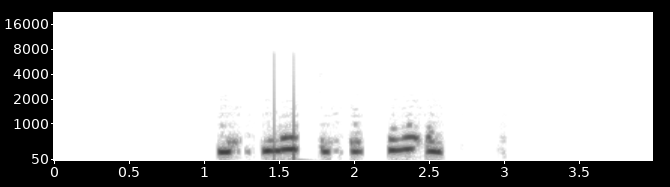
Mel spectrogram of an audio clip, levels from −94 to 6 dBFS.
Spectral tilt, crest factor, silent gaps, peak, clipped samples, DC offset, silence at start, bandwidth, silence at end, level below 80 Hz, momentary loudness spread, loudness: -10.5 dB/octave; 16 dB; 1.92-1.96 s, 2.07-2.22 s; -16 dBFS; under 0.1%; under 0.1%; 1.1 s; 2.4 kHz; 1.4 s; -68 dBFS; 10 LU; -30 LUFS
